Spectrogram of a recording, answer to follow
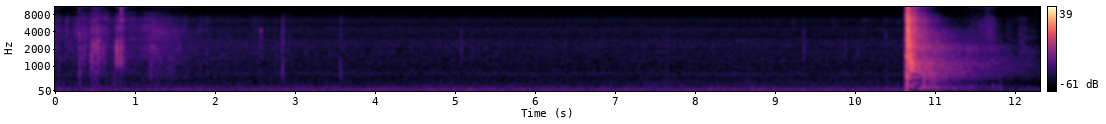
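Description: A single shot from a Smith & Wesson M&P Shield 9mm pistol firing a 115-grain +P solid copper hollow point, near the end, sharp and followed by a brief echo that dies away.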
